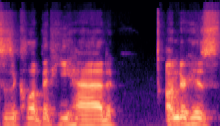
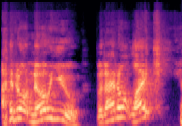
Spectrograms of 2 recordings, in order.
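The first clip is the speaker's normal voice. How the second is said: put-on very thick Dutch accent, pitched high; 10 semitones higher, 4 dB louder than usual. Recapping a show, speaker quotes a cast member in Jan's thick Dutch accent. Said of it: "this very thick Dutch accent".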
